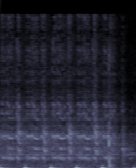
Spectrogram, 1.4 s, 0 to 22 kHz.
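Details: Kayo Predator 125 with GY6 engine: steady starter cranking with even compression pulses about four a second, never fires; no spark, pickup coil output reads low and pickup coil is suspected bad.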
